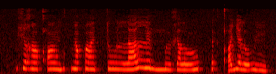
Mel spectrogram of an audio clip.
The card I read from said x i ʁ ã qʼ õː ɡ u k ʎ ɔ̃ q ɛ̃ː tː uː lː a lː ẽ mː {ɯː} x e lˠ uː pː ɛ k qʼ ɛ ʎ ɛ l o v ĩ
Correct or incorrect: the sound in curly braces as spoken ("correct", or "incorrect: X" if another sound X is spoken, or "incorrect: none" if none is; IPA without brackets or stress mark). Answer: correct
